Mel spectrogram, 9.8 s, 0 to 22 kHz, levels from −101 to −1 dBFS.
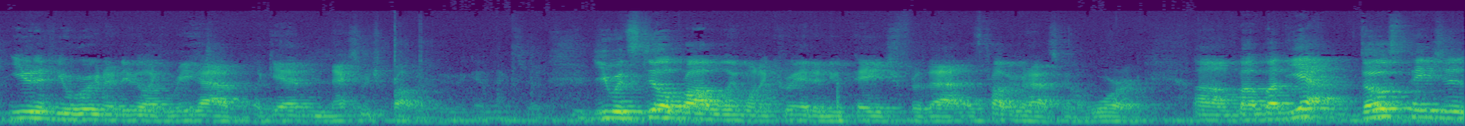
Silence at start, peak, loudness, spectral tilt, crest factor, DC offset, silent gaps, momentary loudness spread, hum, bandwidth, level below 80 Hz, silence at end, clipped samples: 0 s; -8 dBFS; -26 LUFS; -6 dB/octave; 20 dB; under 0.1%; none; 20 LU; none; 16 kHz; -62 dBFS; 0 s; under 0.1%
